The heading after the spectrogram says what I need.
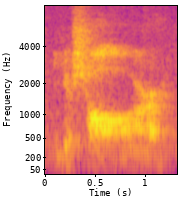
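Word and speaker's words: Yaşar: And in this video, I would tell you my last name, and I would pronounce it like Yashar, emphasizing it the American way, although I'm still capable of speaking Turkish perfectly fine.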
